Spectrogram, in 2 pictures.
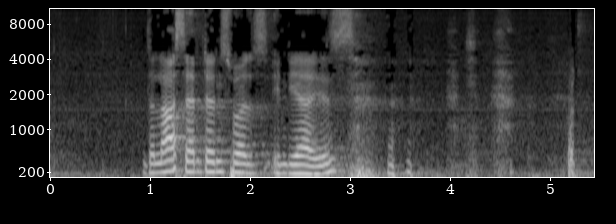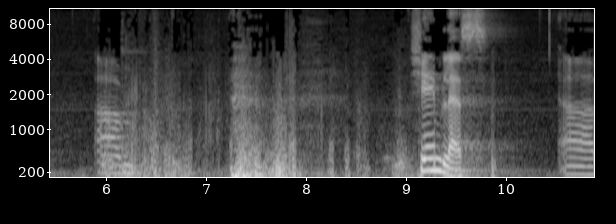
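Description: A woman speaks calmly into a microphone, pausing between phrases.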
